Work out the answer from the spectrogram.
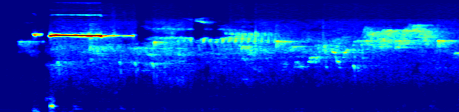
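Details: Broad-winged Hawk on the forested Kittatinny Ridge, Pennsylvania, gives its thin, very high, steady whistle lasting under a second. The species nests in dense deciduous forest. Soft twittering from other birds follows in the background.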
